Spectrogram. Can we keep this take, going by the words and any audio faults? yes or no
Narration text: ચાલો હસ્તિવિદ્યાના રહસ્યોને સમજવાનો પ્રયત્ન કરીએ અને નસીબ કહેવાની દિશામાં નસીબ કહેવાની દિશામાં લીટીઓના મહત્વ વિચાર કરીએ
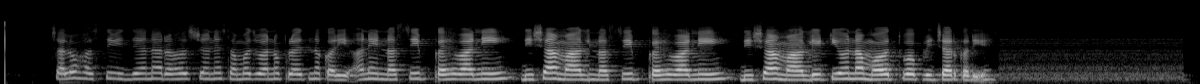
yes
